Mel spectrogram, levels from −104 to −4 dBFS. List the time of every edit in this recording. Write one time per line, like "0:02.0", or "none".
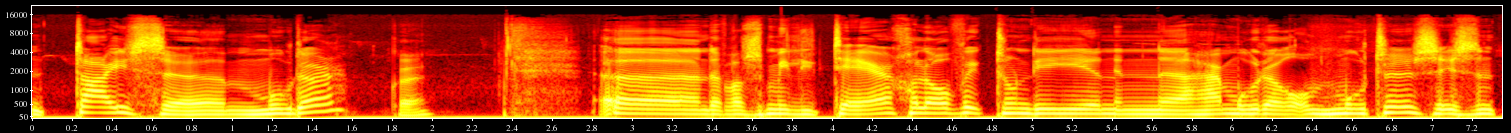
0:03.5
0:05.4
